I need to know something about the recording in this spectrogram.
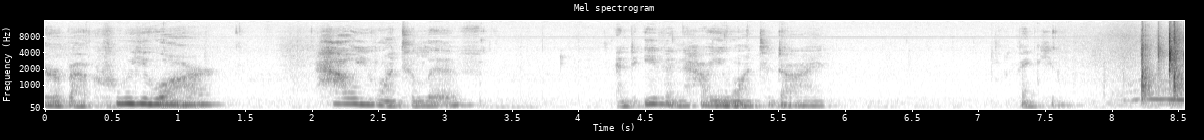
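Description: A woman speaks calmly into a microphone, heard through a loudspeaker.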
